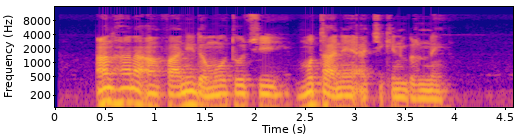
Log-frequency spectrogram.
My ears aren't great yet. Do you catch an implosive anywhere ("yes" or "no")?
no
